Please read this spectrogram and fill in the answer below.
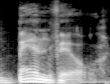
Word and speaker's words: Banville: is benjamin black no his real name is john banville rhymes with danville but with a b john banville but he also writes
